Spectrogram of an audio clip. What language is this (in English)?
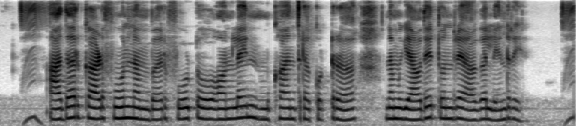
Kannada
